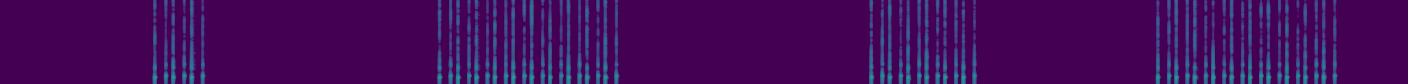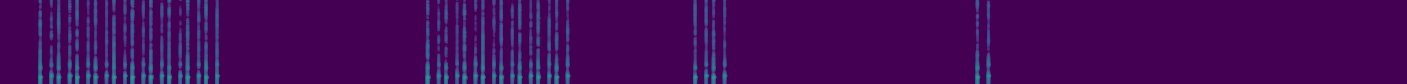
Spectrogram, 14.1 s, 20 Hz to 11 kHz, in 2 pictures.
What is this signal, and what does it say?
Pulse dialling, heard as clicks on a phone line, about 11 pulses a second. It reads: 3 0 6 0 0 8 2 1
